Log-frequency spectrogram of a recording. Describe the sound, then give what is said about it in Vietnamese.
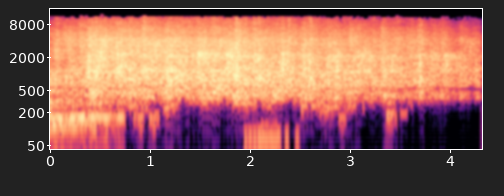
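A crowd claps steadily for several seconds, a dense, sustained patter of many hands at even loudness with no voices over it. “rõ ràng nếu quý vị mà công nhận chỗ này thì quý vị có thể cho một chàng pháo tay được hay không”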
